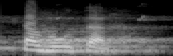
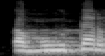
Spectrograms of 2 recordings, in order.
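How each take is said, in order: First: तबूतर starting on T instead of K; child's lisp. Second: Said in the usual way. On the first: Shown as a demonstration. Teacher answers as the child would, lisped तबूतर. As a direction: swap the first K for T in तबूतर. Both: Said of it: "क्या बोले".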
